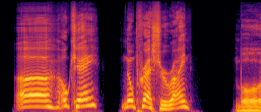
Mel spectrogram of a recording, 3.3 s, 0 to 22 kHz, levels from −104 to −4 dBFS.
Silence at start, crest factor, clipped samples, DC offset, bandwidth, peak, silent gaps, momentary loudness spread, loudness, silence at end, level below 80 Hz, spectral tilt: 0.2 s; 16 dB; under 0.1%; under 0.1%; 19 kHz; -4 dBFS; 1.30-1.47 s, 2.54-2.88 s; 13 LU; -19 LUFS; 0 s; -34 dBFS; -5.5 dB/octave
